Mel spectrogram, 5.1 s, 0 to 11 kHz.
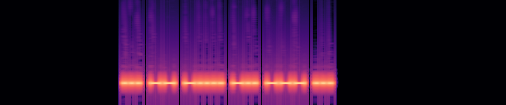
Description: Morse code, heard as a keyed tone, about 36 wpm, 700 Hz. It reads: SM6DOS
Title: DXCC-100 Call Signs - 6 Characters - Repeated 2x - 35wpm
